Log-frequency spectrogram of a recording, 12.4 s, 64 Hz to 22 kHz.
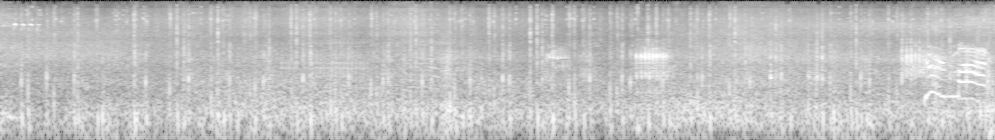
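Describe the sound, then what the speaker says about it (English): Horse hooves clip-clop steadily at mid-distance in Witcher 3: Wild Hunt, a continuous rhythmic trot heard under talk. "Whoa there, Roach"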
